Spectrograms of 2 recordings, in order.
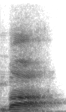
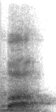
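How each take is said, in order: First: The vowel is long. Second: The vowel is short. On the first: "Kita tambah alif. Ini jadi ba" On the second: "Ini ada ba"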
